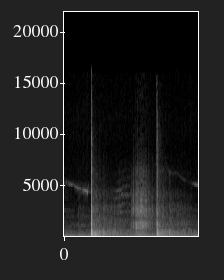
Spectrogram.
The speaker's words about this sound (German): Wie viel Schwarzpulver sich wohl unter dem Gebäude befindet, um solch ein Meisterwerk von Feuerwerkskunst zu zaubern.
